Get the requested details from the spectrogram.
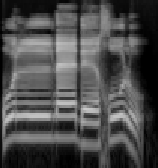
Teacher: Nah, ini yang disebut dengan qalqalah sugro. Pantulannya ringan.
